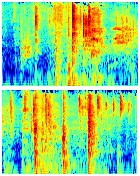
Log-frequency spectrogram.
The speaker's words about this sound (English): Baron will quietly open the door.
